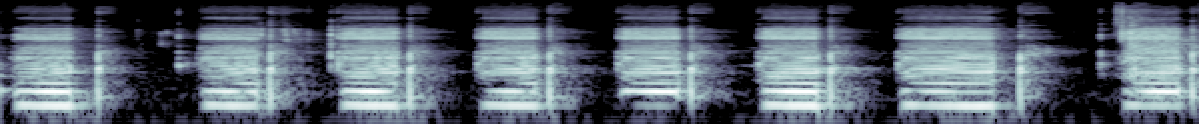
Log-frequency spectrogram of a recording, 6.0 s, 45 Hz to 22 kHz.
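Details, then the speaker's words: Momcozy Air 1 wearable breast pump in manual mix mode: rhythmic motor whirrs about 85 a minute, shorter suction pulses followed by a longer drawn-out one. "you'll have your shorter suctions followed by a longer one for the mix mode."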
